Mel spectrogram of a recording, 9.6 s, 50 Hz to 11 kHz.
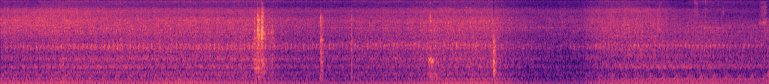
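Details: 2011 Mustang GT with 6-speed automatic at 112,000 miles, hood open, spark plugs recently changed: deep, even V8 burble at idle with a smooth steady beat and no ticks or misfires; the engine is idling healthily.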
